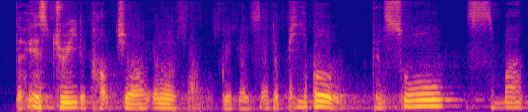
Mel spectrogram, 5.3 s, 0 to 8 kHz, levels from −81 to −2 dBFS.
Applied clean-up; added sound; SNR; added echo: neural separator model SepFormer DNS4.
